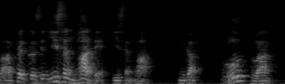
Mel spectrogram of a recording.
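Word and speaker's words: 补: 보자는 부로 납니다. 해봐. 부. 단자는 해봐. 짧을 단자 두안. 자, 그런데 이 도자도 삼성이고 단자도 삼성이에요. 삼성이 연속될 때는 뒤에 것만 삼성을 놔두고 앞에 것은 이성화돼. 이성화. 그러니까 부두안.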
